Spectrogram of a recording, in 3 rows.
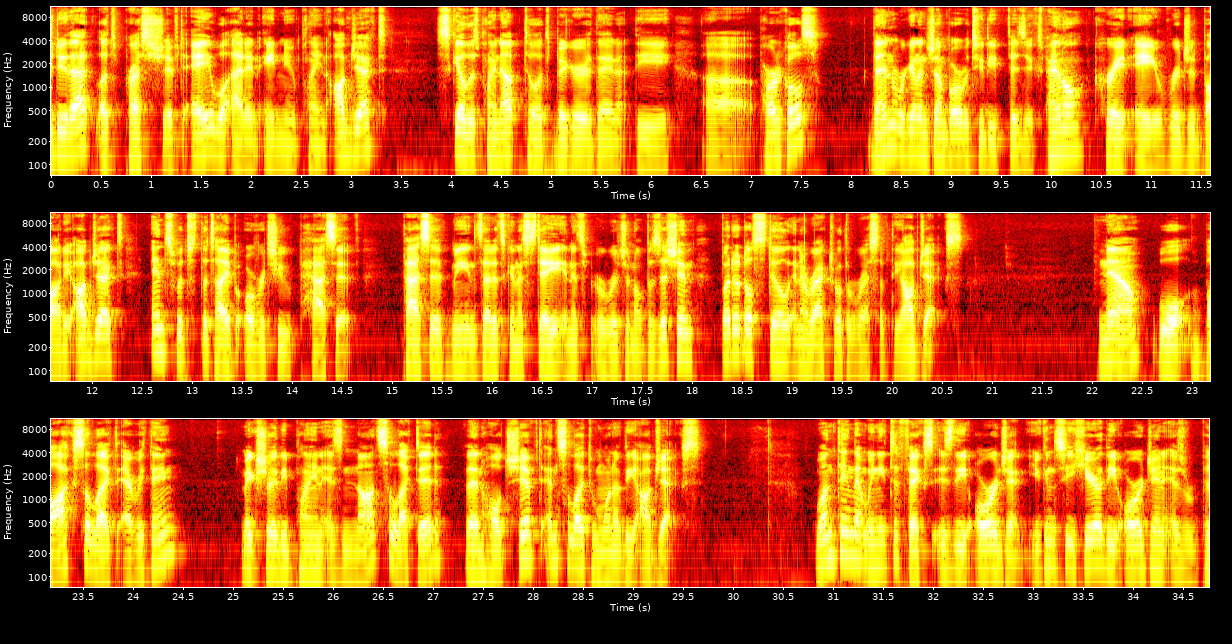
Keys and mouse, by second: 0.9 shift+a, 3.4 s, 4.5 click, 4.6 s, 5.8 click, 6.1 middle drag, 6.4 drag, 6.5 middle drag, 6.7-7.4 drag, 9.3 click, 20.4 click, 22.0 z, 24.2-24.9 drag, 25.2 b, 28.1 shift+click, 29.7-30.0 drag, 30.3 shift+middle click, 31.2 shift+middle drag, 33.0 z.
